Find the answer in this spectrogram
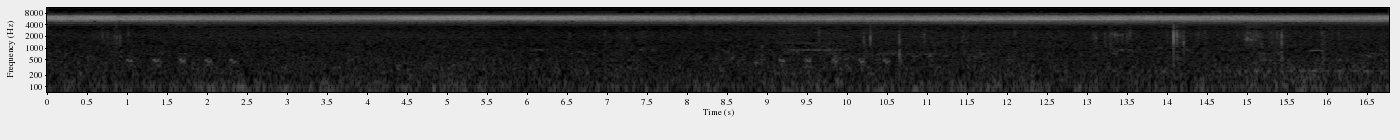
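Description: A cricket gives a continuous high-pitched ringing trill, made by rubbing its wings together. Faint scattered ticks and chirps sit quietly beneath the constant sound.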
